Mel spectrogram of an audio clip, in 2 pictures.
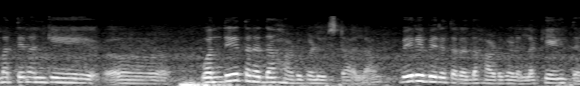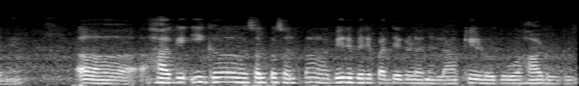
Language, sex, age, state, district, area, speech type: Kannada, female, 30-45, Karnataka, Udupi, rural, spontaneous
